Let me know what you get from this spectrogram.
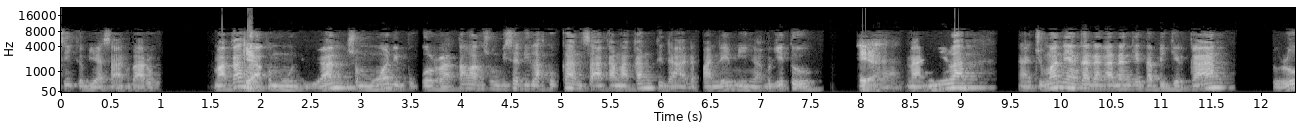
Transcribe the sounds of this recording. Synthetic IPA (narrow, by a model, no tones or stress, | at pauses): ikəbiasa̰ʔa̰nbaɾu | makaŋɡakəmudiansəmuadipukʊlrat̪alaŋsʊŋbisadilakukansəakanakant̪idakadapandemiŋɡaʔbəɡit̪u | janahinilah | nat͡ʃumanjaŋkadaŋkadaŋkit̪apikirkan | d̥ulu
